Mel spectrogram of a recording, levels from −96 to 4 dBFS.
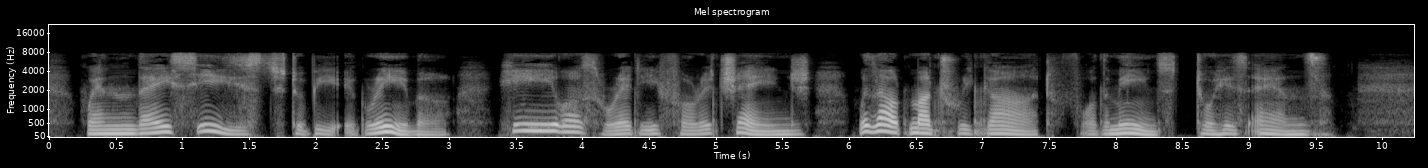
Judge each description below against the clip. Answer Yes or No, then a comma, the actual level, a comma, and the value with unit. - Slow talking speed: Yes, slow, 125 wpm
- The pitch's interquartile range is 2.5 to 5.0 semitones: No, wide, 5.4 semitones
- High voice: No, low, 135 Hz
